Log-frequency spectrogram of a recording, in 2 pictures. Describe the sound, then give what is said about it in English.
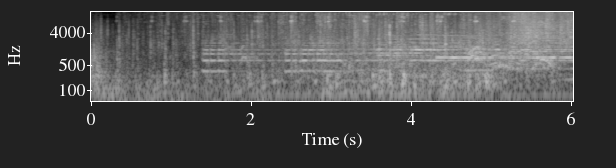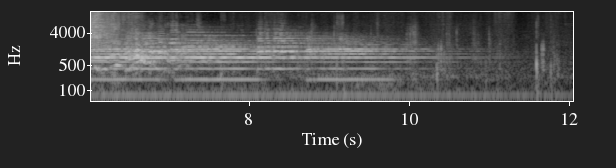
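A gangplank lowers from a sky ship in a loud, sustained wash of whooshing noise and droning tones, with rhythmic thuds like steps coming down. It eases off toward the end. “They're lowering a gangplank. Someone's coming down.”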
